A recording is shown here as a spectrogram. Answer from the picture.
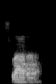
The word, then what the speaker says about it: Slatter: Then we've got Angela Slater, S-L-A-T-T-E-R, Slater, but pronounced Slater.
